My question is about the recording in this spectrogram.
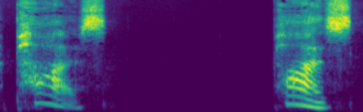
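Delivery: dropped to a near hush; soft pause. Shown as a demonstration. Pastor softly echoing his own advice, quiet and hushed. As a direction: let the word fall away softly. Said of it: "pause repeated as advice".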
